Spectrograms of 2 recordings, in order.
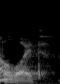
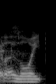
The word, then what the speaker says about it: Beloit: Beloit. Beloit. – Beloit.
